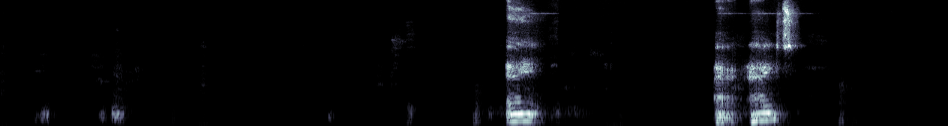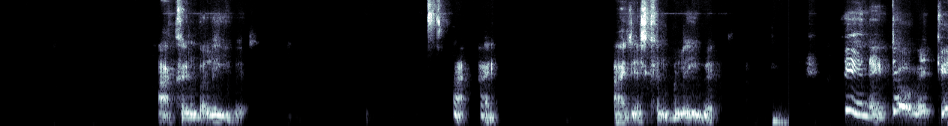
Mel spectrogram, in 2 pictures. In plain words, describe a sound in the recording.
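An elderly man speaks slowly in bursts over an online call, with long pauses.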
